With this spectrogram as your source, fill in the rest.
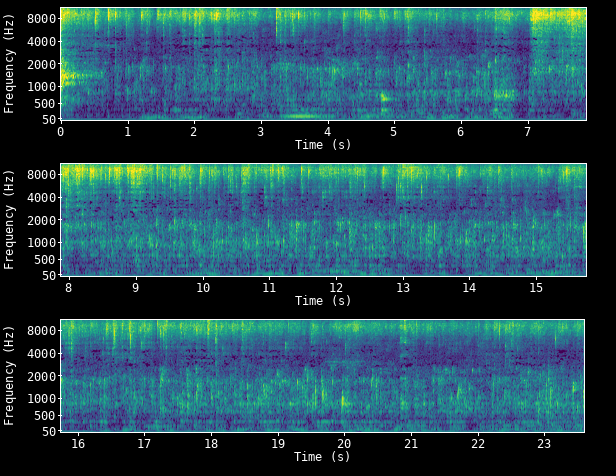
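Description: A pot of food bubbles and crackles steadily.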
